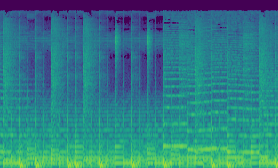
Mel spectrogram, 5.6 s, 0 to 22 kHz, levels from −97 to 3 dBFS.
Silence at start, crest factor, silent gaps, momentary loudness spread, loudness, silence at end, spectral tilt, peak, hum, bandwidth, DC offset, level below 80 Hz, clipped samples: 0 s; 14 dB; none; 2 LU; -18 LUFS; 0 s; -5.5 dB/octave; -2 dBFS; none; 17 kHz; 0.4%; -26 dBFS; under 0.1%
